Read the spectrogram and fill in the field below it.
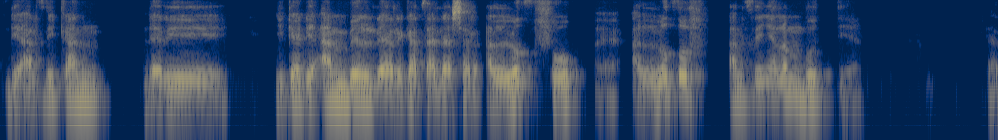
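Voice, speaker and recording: A man teaches scripture in a dark, mellow voice with a gravelly creak. His delivery is very slow and halting, like a patient lesson, broken by short confirming tags. He moves between explanation and Arabic recitation. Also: medium pitch, slight background noise, poor audio. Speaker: Islamic teacher, Quran commentator.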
